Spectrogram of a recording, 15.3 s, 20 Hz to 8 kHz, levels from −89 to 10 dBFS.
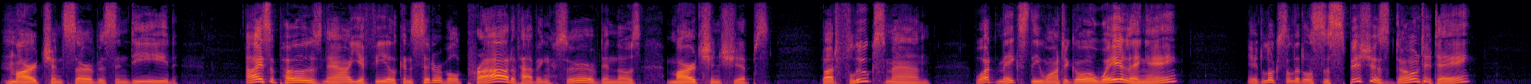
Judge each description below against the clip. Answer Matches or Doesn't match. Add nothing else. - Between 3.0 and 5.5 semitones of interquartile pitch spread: Matches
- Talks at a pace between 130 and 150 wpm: Matches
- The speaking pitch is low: Doesn't match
